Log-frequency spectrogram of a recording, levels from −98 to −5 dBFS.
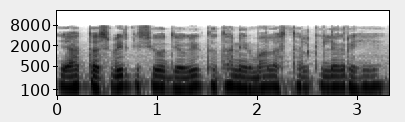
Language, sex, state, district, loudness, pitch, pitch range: Hindi, male, Jharkhand, Ranchi, -14 LUFS, 125 Hz, 125-130 Hz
